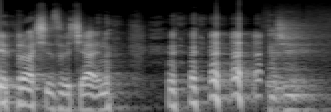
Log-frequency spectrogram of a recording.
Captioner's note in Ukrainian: сміється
